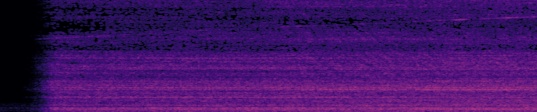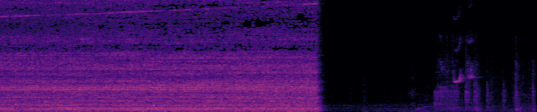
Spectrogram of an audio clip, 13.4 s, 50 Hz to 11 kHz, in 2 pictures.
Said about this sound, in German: Ja, und jetzt hören wir eine Flugzeugturbine, aber nur bei geringer oder äh, schwacher Leistung, ne? Ganz oder? genau, in 10 Meter Entfernung.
